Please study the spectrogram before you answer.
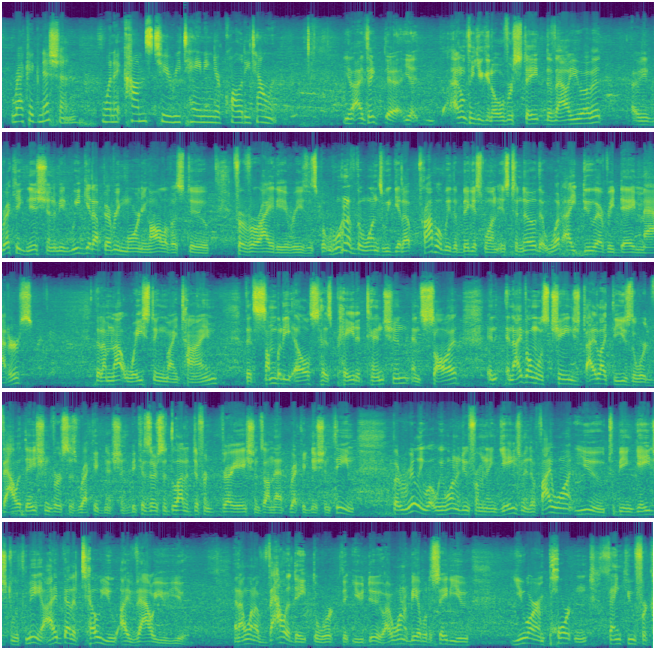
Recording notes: LIVE from Las Vegas, at #HRTechConf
